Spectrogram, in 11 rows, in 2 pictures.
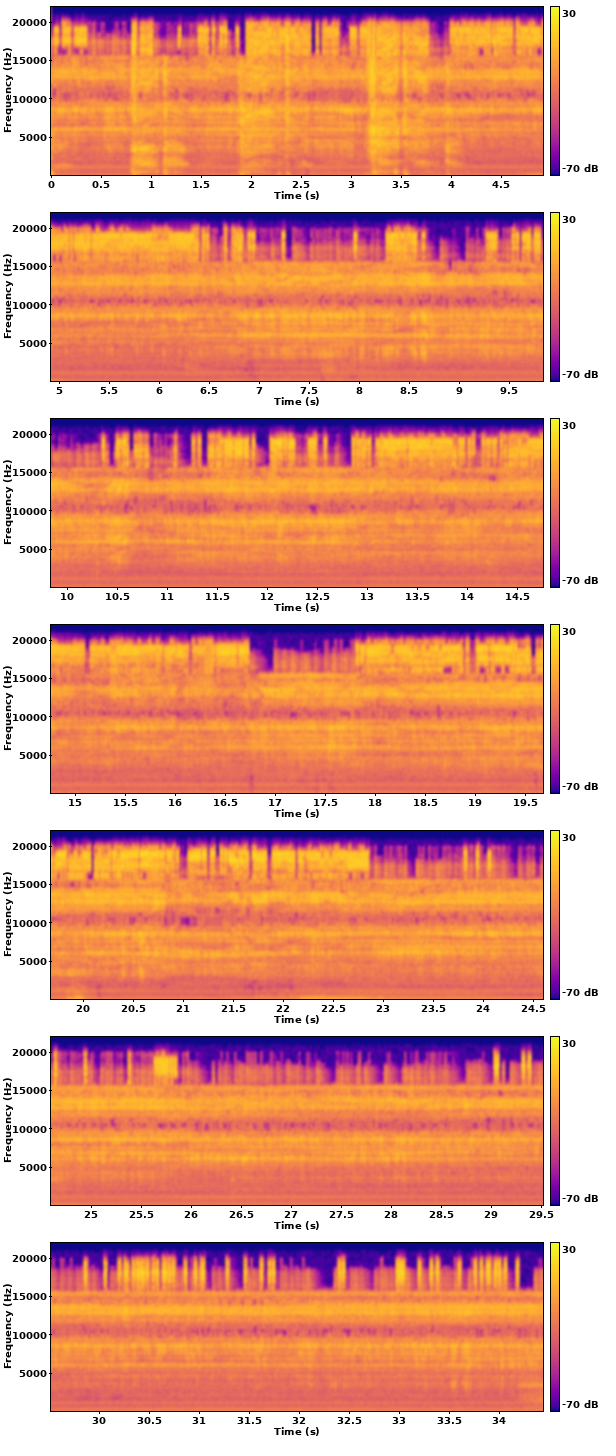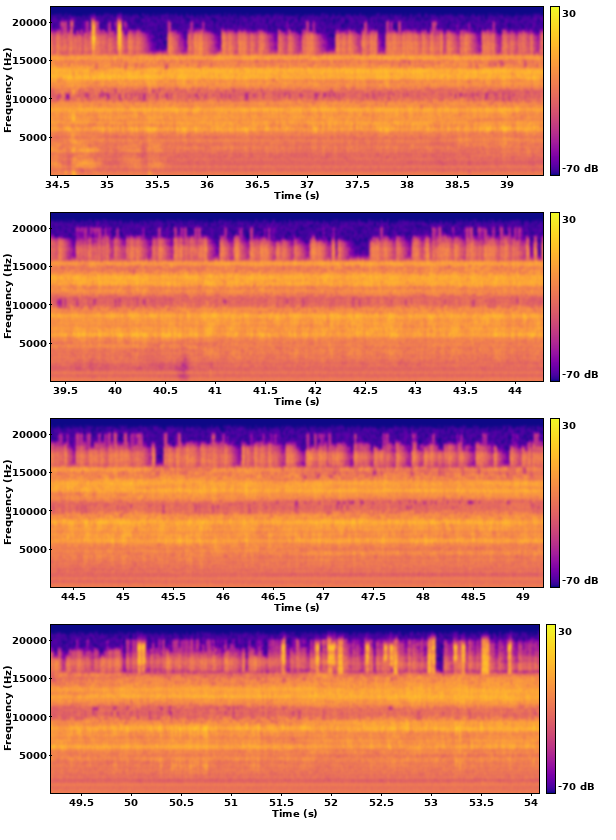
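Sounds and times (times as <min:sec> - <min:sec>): person coughing: 0:00.0 - 0:05.2, 0:19.5 - 0:20.2, 0:21.7 - 0:23.4, 0:34.2 - 0:35.8
small motor humming: 0:00.0 - 0:54.0
person's short voice sound: 0:21.8 - 0:23.3.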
